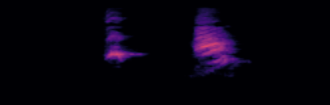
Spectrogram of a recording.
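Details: A female house finch perched on a weather vane in a backyard gives two quick, high chirps about half a second apart, the second louder and slightly buzzy; nothing else is heard.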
